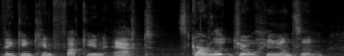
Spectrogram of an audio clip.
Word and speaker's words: Johansson: Scarlett Johansson. Or if you're actually from Denmark, I think it's pronounced Johansson because her father was actually from Denmark.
